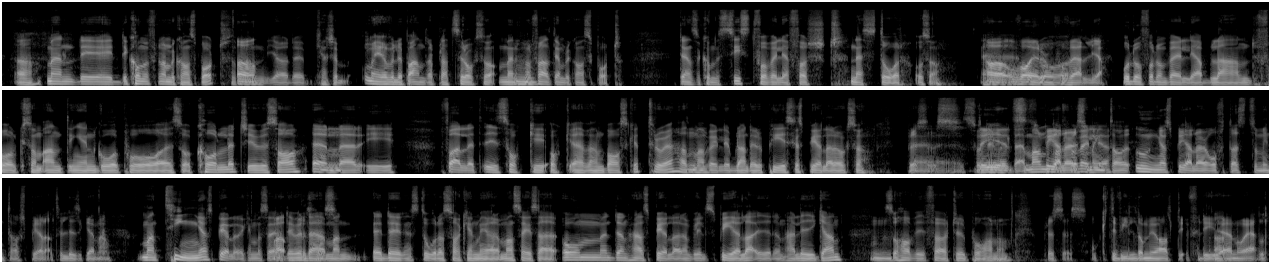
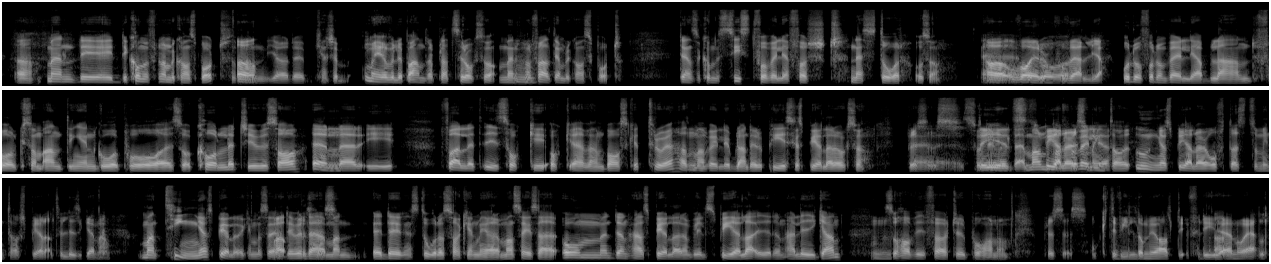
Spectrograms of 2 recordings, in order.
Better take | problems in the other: first | thin; very; fading below 350 Hz

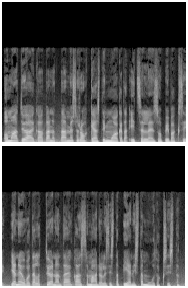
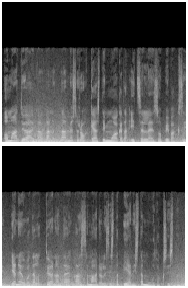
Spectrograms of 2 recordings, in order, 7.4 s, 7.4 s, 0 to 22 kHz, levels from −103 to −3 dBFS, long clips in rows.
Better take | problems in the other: first | wind noise on the microphone; heavy; 6 dB below the speech; occasional gusts in the first

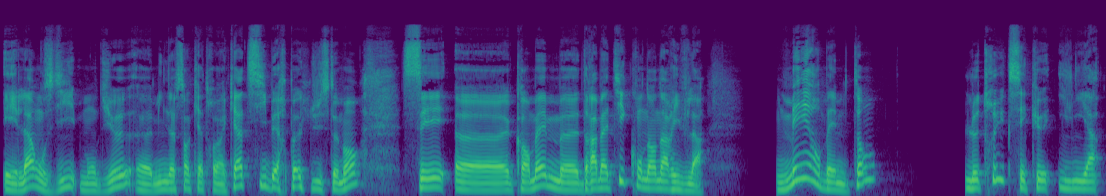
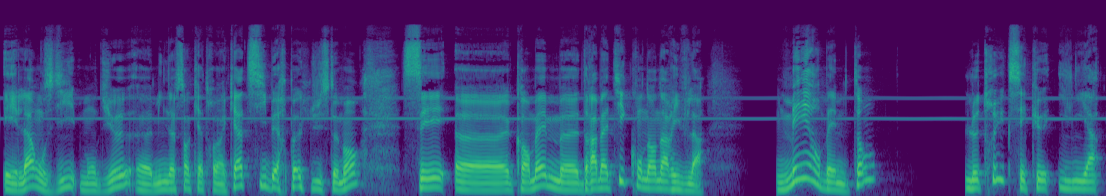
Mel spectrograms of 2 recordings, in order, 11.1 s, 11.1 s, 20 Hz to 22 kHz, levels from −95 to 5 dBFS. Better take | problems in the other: first | high-pitched whine; faint; throughout; 2 kHz, 25 dB below the speech

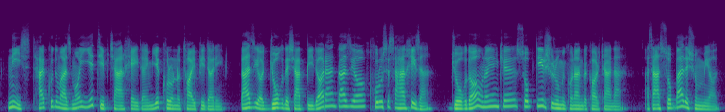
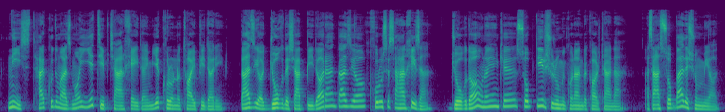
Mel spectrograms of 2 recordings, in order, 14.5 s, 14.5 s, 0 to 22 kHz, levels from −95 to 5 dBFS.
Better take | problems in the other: second | muffled; very; fading above 3.5 kHz

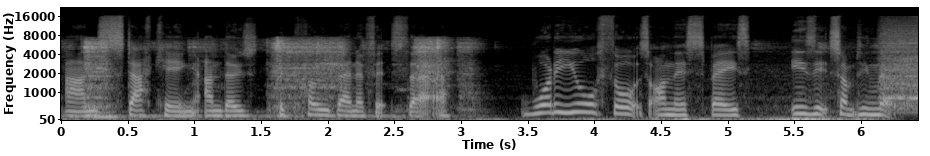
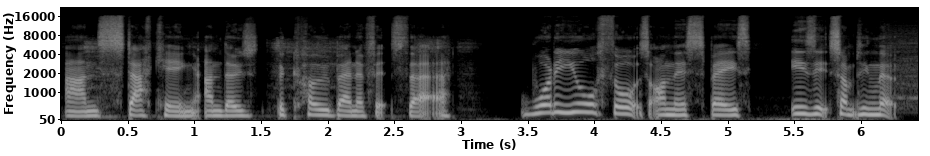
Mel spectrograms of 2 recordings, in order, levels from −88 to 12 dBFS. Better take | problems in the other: second | household noises; loud; throughout; 3 dB below the speech; faint in the second

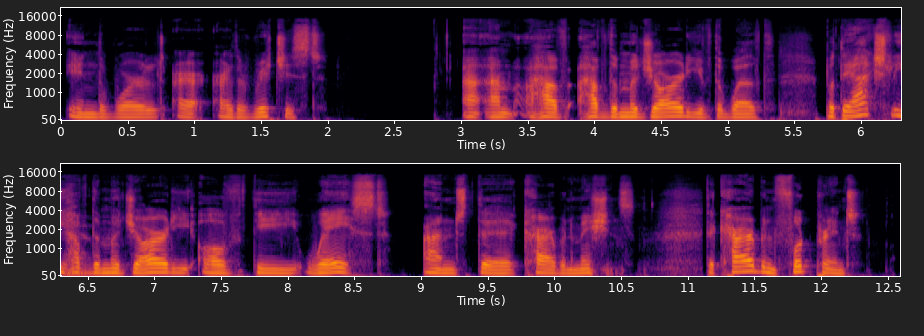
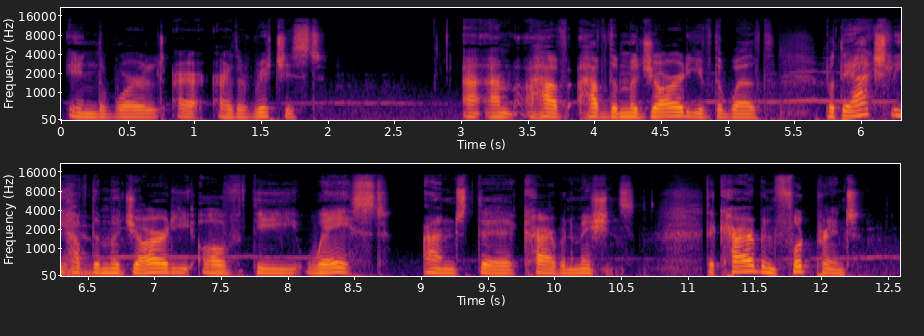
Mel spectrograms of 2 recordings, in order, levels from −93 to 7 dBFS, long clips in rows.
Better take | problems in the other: first | wind noise on the microphone; occasional gusts; 25 dB below the speech

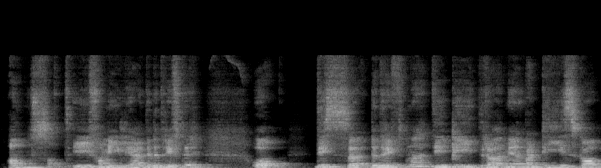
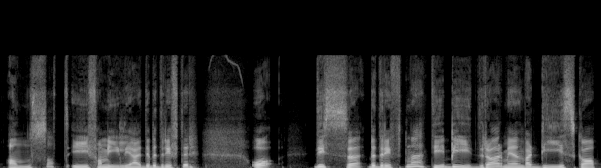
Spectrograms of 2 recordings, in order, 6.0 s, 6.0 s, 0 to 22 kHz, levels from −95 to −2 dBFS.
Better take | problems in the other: second | room echo; slight; dies away in 0.4 s // off-mic speech; far

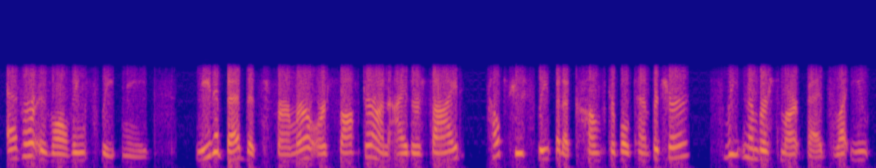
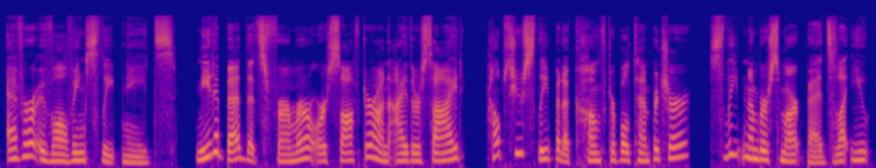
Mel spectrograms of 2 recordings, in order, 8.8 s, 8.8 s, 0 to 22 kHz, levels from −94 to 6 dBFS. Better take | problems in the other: second | phone-call audio; poor line; nothing above 4 kHz

